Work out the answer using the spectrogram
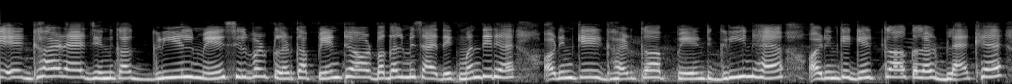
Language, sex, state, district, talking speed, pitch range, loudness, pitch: Hindi, female, Bihar, Araria, 195 wpm, 275-340 Hz, -12 LUFS, 310 Hz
